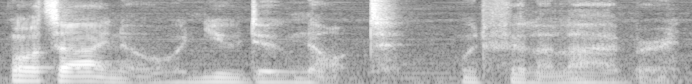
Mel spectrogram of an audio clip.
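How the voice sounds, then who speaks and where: Low-voiced, proud, bitter captain. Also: male voice, expressive, unhurried, darkish tone, soft background music. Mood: defiant. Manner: solemn, theatrical. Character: proud, bitter military captain, self-righteous and fatalistic. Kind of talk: dramatic game cutscene acting.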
